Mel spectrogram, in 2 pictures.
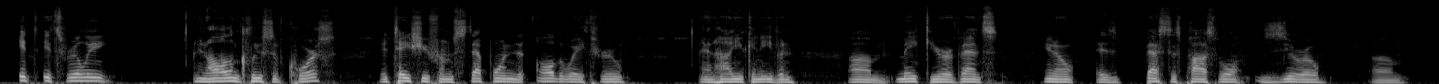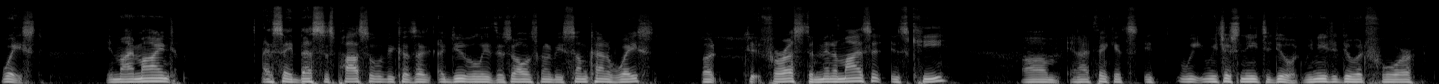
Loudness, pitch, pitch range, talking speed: -28 LUFS, 120 Hz, 110-130 Hz, 175 wpm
